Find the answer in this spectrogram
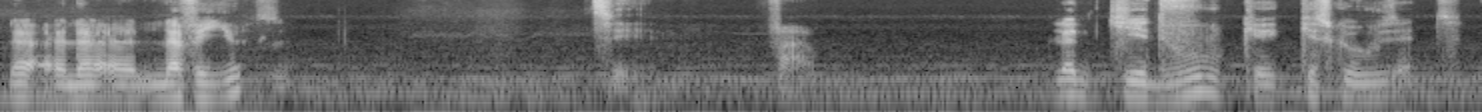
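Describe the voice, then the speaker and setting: A man's voice: medium pitch, fairly even intonation, slow, vocal fry, long pauses, a bit bright, slight background noise. A man playing in a tabletop game, chatting playfully and speaking as his character. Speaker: player. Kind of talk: casual chat and in-character play in a tabletop game.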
